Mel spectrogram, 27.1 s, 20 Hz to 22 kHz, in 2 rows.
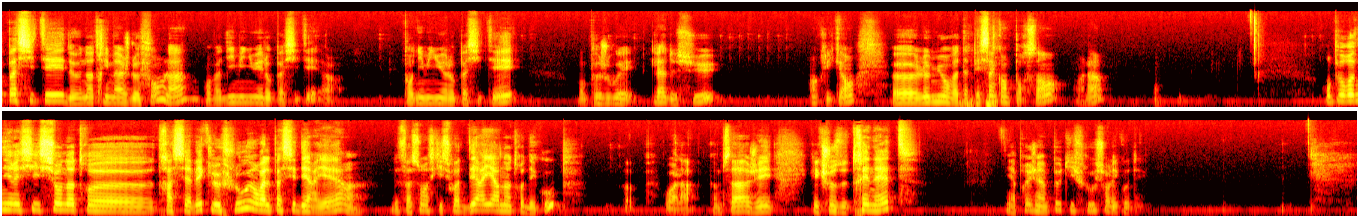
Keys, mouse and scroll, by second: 3.2 click, 5.2 click, 6.1 click, 7.2 click, 8.8 click, 9.6 KP_5, 9.7 KP_0, 9.9 KP_Enter, 13.1 click, 19.6 click, 25.8 middle click.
